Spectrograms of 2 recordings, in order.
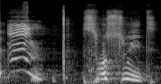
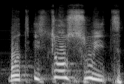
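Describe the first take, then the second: First: "Mm, so sweet" stretched out, very slow and savoring. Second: Said in the usual way. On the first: Retold or imitated. Lecturer acting out eating fruit grubs, slow and savoring. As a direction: linger over "Mm, so sweet" like tasting a treat. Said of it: "I say". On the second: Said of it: "I say, "Mm, so sweet".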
